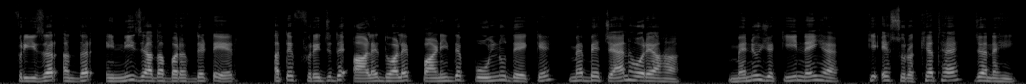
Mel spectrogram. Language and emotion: Punjabi, fearful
